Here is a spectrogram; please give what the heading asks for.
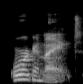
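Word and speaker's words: orgonite: you guys AR Aron no it's with an O so it's like organ organite and I was even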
